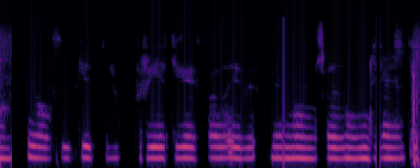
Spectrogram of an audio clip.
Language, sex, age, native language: Icelandic, male, 12, Icelandic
